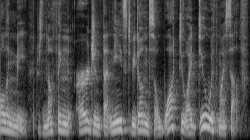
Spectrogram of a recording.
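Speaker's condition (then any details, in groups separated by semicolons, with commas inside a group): No condition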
